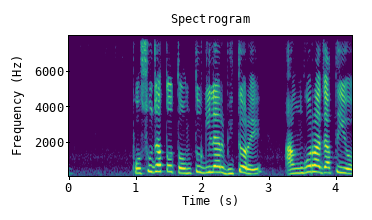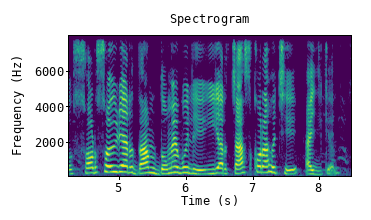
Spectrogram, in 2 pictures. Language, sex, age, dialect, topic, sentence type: Bengali, male, 18-24, Jharkhandi, agriculture, statement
